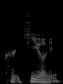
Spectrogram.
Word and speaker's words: Keely: I don't think I said Keely, but it's pronounced Keely.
